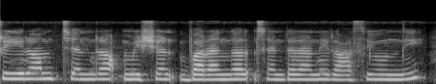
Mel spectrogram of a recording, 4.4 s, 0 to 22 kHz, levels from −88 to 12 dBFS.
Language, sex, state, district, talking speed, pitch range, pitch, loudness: Telugu, female, Telangana, Mahabubabad, 110 wpm, 230-255 Hz, 235 Hz, -17 LUFS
